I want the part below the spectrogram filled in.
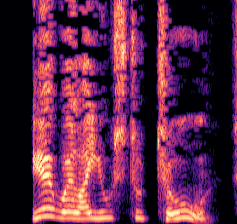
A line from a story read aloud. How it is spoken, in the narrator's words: snapped Tonker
